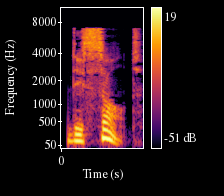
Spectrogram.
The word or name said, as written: desalt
